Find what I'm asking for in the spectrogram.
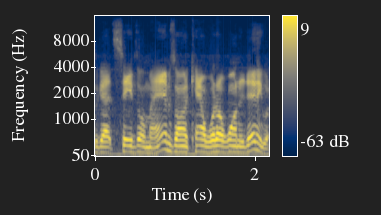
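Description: In a dry sound with no echo, a man speaks at a very fast pace. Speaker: motorcycle vlogger. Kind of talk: casual vlog chat. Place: street. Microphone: phone near.

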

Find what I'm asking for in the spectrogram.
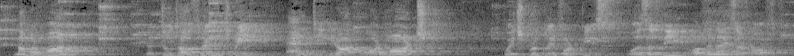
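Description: Strong room echo and light background noise surround a man with a high pitch. He speaks at a fairly slow pace. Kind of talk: prepared speech. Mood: earnest, somewhat critical. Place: hall.

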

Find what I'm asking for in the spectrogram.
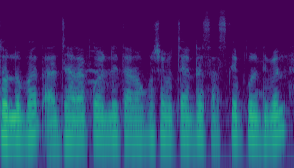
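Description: Over a quiet background, a woman with a fairly low pitch and a dark, mellow tone speaks in a monotone, flat intonation. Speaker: vlogger, housewife. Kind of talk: casual vlog talk to viewers.

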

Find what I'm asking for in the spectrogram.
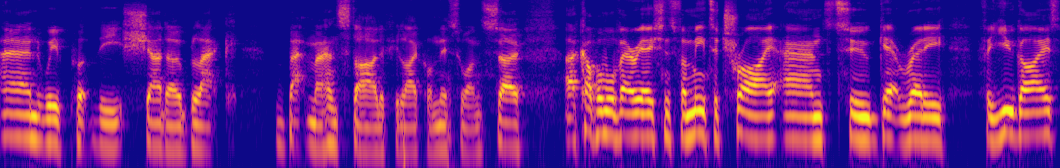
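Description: A man speaks at a fairly slow pace with ordinary pitch variation against a quiet background. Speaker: car vlogger. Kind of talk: casual vlog chat. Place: home room. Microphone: phone near.

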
